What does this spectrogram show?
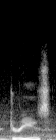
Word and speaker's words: Drees: Now his last name is spelled D R R D R E S. But like Drew Brees is isn't that B rees as well. So this should be Parker Drees.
